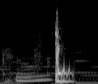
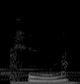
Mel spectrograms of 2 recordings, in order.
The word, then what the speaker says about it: Kum: There's this German brand, for what I know, they just make pencil sharpeners, but it's called Coom, and it's spelled K-U-M. Coom.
